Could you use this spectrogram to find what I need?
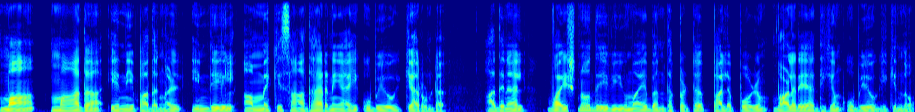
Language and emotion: Malayalam, neutral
